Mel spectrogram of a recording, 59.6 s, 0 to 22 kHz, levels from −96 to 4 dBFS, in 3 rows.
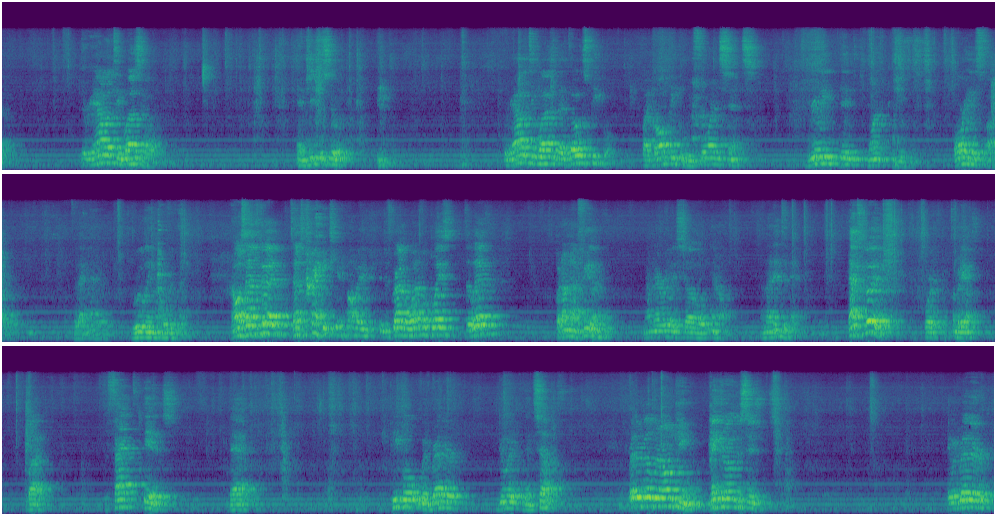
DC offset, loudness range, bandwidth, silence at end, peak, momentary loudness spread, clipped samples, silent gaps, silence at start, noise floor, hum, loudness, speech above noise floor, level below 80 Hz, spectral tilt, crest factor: under 0.1%; 10 LU; 12 kHz; 0 s; -8 dBFS; 24 LU; under 0.1%; none; 0 s; -48 dBFS; none; -24 LUFS; 24 dB; -68 dBFS; -4.5 dB/octave; 20 dB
